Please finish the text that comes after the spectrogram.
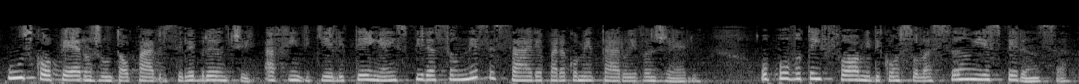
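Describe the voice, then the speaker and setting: A woman's voice: mid-range voice, natural voice. A woman playing a devoted spirit helper in an audio novela, explaining in a formal, kindly, didactic way. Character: serene, devoted female spirit helper explaining her charity. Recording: dull sound with faint music.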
